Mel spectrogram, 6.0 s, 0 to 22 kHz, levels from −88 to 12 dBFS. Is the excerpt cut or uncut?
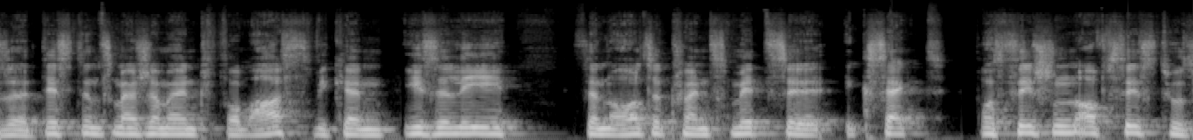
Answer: cut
